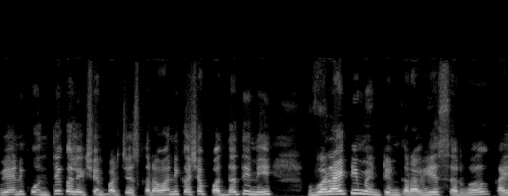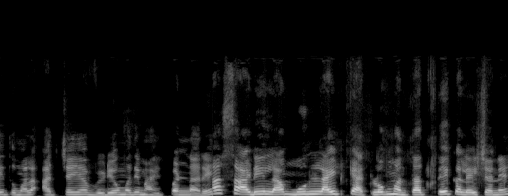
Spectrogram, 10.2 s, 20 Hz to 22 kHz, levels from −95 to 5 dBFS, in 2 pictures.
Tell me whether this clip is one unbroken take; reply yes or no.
no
